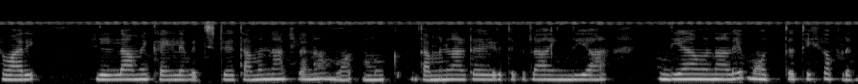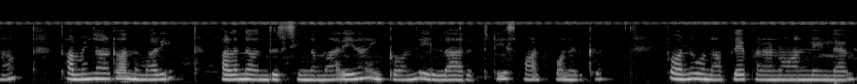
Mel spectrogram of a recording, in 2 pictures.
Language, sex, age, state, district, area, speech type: Tamil, female, 30-45, Tamil Nadu, Mayiladuthurai, urban, spontaneous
